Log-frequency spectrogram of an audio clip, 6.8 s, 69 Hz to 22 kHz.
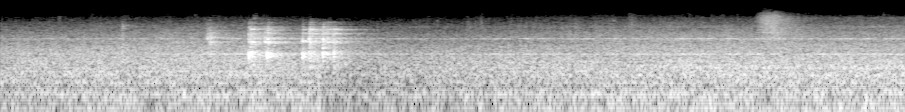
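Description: Class 66 diesel-electric freight locomotive approaching with its train, its two-stroke diesel engine and wheels making a steady rumble that slowly grows louder. A couple of short, bright ringing sounds come about two seconds in.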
